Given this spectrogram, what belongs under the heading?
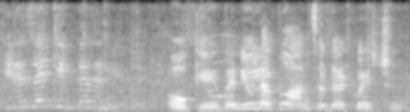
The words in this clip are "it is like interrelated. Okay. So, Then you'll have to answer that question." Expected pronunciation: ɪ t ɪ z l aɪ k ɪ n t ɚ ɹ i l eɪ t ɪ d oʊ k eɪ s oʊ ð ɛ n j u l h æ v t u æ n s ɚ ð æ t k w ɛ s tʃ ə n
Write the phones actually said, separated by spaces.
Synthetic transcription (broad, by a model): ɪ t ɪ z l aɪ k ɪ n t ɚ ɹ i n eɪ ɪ oʊ k eɪ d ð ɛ n j u l h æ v t u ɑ n s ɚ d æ t k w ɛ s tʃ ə n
